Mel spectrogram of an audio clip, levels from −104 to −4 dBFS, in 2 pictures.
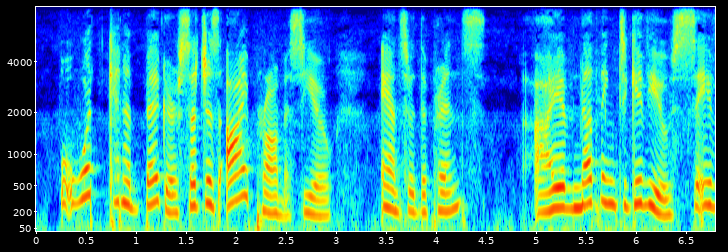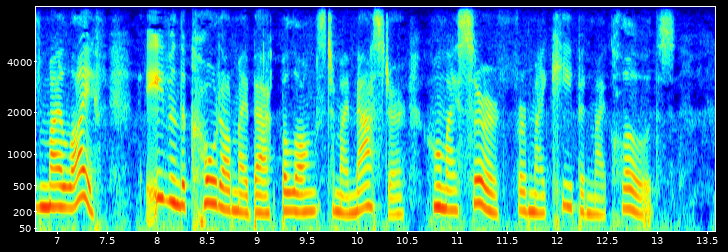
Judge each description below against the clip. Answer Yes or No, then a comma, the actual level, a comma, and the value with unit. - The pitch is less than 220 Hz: No, high, 230 Hz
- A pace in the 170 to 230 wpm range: Yes, average, 175 wpm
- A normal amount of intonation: No, wide, 5.7 semitones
